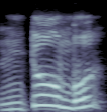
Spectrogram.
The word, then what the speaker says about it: ntumbu: But ntumbu, the nasal is there, leading N.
